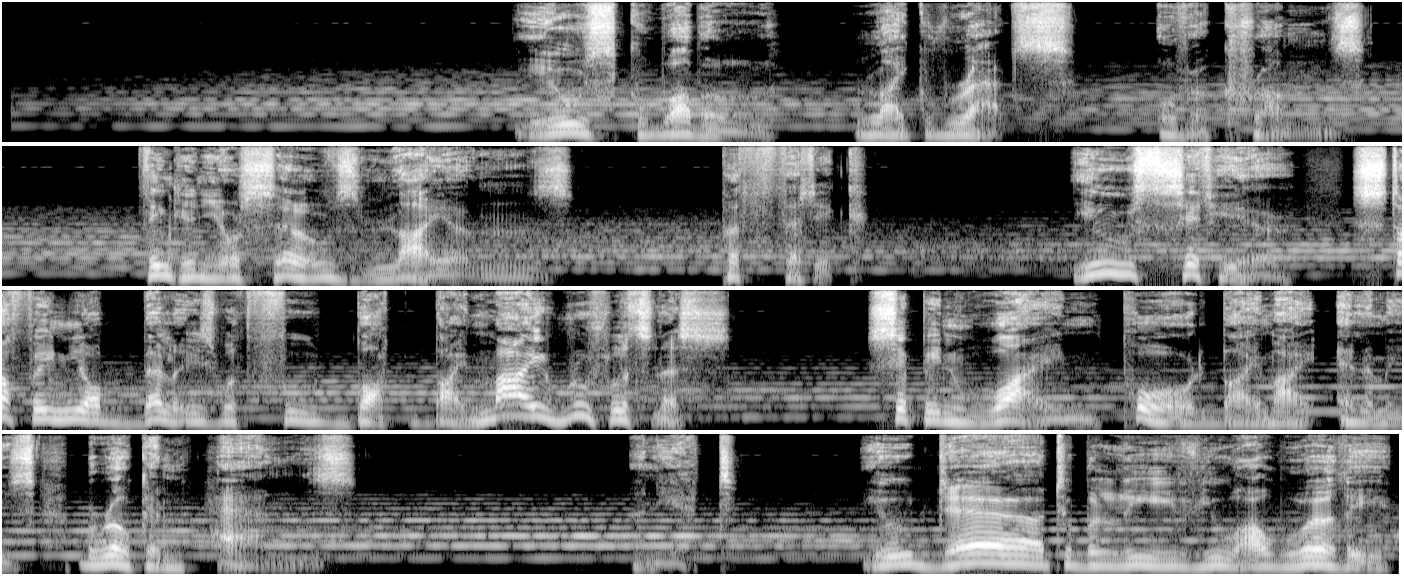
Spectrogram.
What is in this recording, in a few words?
Evil Characters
